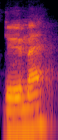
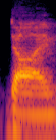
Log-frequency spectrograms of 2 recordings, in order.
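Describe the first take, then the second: First: The name is pronounced the Finnish way. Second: The name is pronounced the English way. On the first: The speaker calls it right. "as uh, Finnish pronounce it" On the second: The speaker calls it wrong. "it's not like dime or anything"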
